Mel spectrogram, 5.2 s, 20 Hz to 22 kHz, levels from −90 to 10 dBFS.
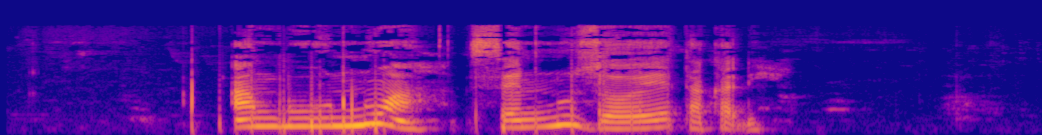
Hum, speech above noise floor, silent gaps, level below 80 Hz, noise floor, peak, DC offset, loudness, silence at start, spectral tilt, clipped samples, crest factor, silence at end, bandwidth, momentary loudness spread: none; 50 dB; none; -56 dBFS; -66 dBFS; 0 dBFS; under 0.1%; -17 LUFS; 1.15 s; -4.5 dB/octave; under 0.1%; 18 dB; 1.4 s; 11.5 kHz; 14 LU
